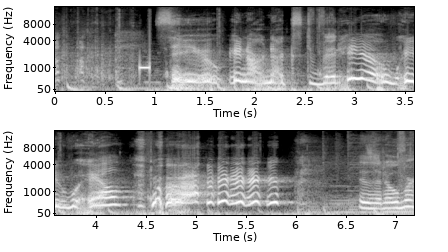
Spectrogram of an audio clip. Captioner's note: laughing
